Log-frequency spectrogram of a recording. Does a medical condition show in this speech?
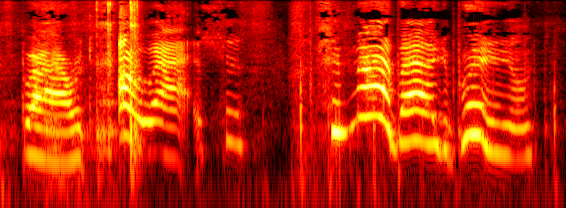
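Yes: cerebral palsy.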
